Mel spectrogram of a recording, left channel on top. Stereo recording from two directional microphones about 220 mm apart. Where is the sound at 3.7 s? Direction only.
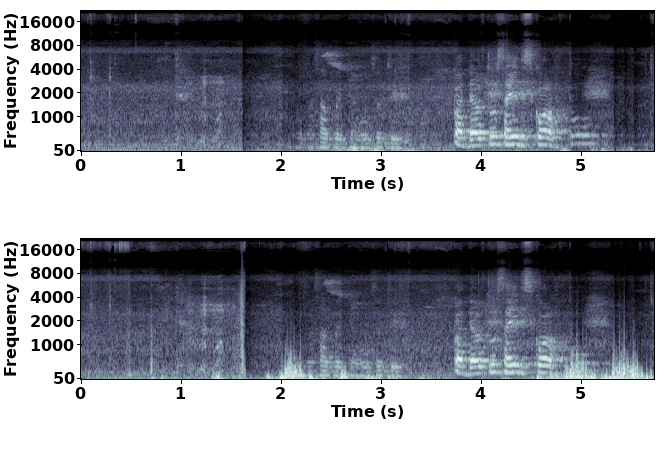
20° left (ahead or behind).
